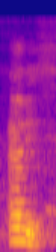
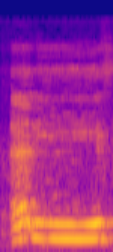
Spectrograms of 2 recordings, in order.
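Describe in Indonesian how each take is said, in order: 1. Vokalnya pendek, tidak dipanjangkan. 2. Vokalnya dipanjangkan. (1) "Alif tidak ada madnya" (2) "bukan dibaca alif"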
